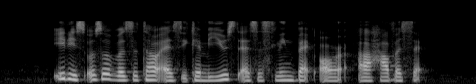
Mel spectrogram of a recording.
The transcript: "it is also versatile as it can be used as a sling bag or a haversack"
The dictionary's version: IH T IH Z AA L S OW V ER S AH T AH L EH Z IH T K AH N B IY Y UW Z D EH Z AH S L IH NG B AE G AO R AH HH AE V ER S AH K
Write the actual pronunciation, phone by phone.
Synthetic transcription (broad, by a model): IH T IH S AA L S OW V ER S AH T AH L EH S IH T K AH N B IY Y UW S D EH S AH S L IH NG B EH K AO R AH HH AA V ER S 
